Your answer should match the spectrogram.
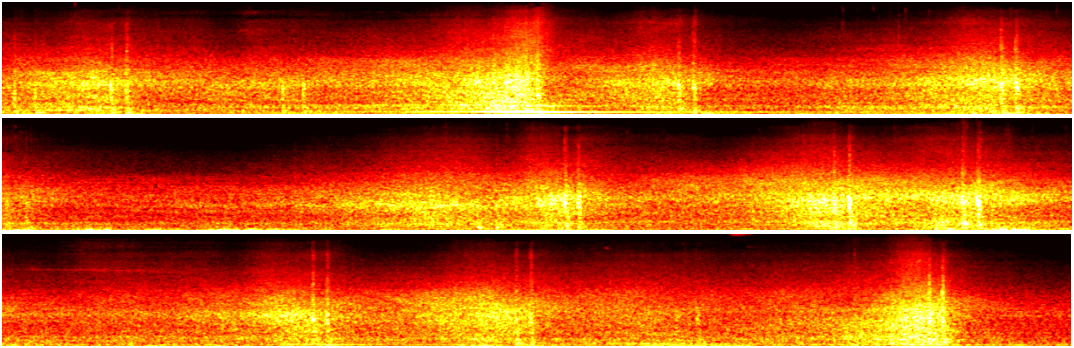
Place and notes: Pancevacki most, Belgrade - Pancevacki most (Pancevo bridge)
